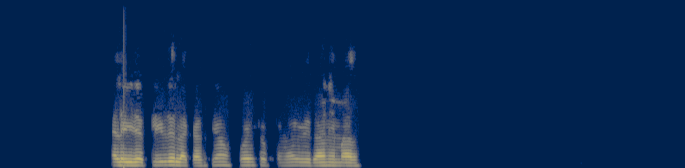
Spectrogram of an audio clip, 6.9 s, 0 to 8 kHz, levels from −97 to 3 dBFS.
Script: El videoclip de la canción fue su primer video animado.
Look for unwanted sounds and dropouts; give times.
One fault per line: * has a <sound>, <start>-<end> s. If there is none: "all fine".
all fine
